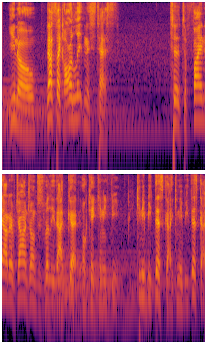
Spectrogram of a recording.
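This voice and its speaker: A man giving a casual, animated opinion vlog and repeating phrases for emphasis, with music playing behind him. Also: on the high side. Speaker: sports commentary YouTuber.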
